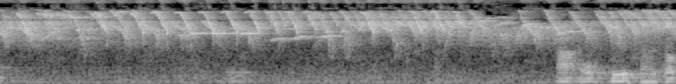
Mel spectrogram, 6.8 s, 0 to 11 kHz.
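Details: Continuous canary song, AOB 23, bright high chirps and buzzy trills running without pause, with a brief burst of low human speech near the end.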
